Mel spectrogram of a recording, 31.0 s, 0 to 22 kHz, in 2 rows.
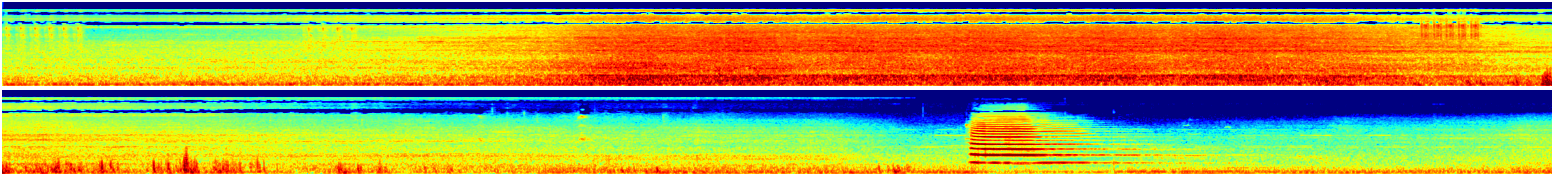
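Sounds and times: wheels rolling on rail: 0:00.0 - 0:25.0
electric train passing: 0:00.0 - 0:31.0.

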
